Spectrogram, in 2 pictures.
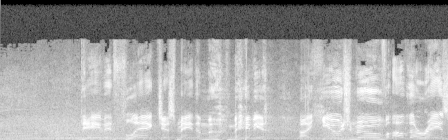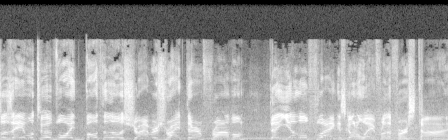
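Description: Several racing car engines whine past in quick succession.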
